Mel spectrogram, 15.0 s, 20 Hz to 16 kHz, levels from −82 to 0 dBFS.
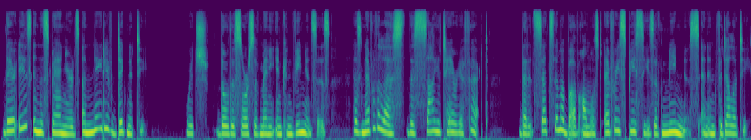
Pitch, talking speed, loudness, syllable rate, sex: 235 Hz, 130 wpm, -18 LUFS, 4.9 syllables/s, female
